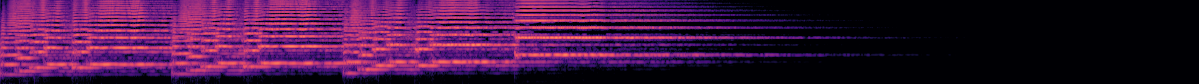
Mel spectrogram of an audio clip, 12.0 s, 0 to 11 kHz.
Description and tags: Hockey fanfare 1
The trumpet fanfare you hear in pretty much every hockey game.
engage, baseball, football, teaser, hockey, pleaser, sports, socker, crowd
